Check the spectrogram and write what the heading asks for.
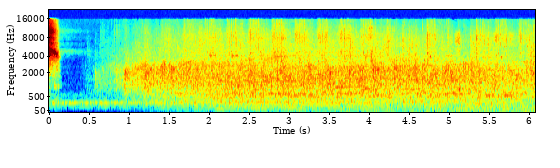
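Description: An audience applauding, the steady clapping starting about a second in.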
